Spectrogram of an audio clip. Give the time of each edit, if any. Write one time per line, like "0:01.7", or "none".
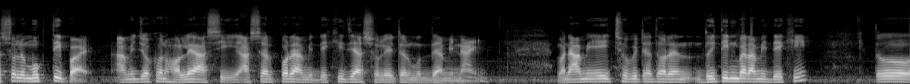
none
